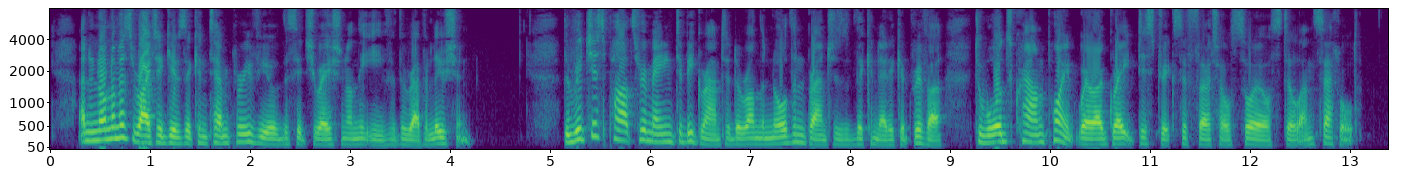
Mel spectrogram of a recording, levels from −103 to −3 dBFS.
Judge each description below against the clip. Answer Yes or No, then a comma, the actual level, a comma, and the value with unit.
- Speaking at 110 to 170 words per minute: No, average, 195 wpm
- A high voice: No, low, 125 Hz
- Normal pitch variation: No, wide, 6.3 semitones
